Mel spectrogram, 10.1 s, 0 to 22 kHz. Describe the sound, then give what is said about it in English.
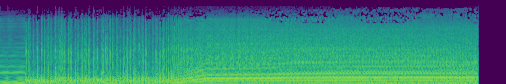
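A loud drag race car engine roars, crackling at first, then its pitch sweeps sharply upward and holds at a high, steady scream as it accelerates hard during a race, hitting its rev limiter at about 6,500 RPM, with no talking. “For some reason, my car was going on the limiter about 6,500 RPMs, and the limiter was set at 8,000.”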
